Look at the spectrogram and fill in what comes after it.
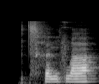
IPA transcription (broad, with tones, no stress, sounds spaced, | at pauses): t͡sʰ ə˥ n f w ä˥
